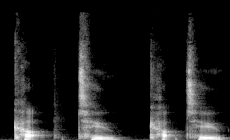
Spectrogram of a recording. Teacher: we merge the two T's in cut and to. So we hear cut to, cut to. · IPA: /kʌtə/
